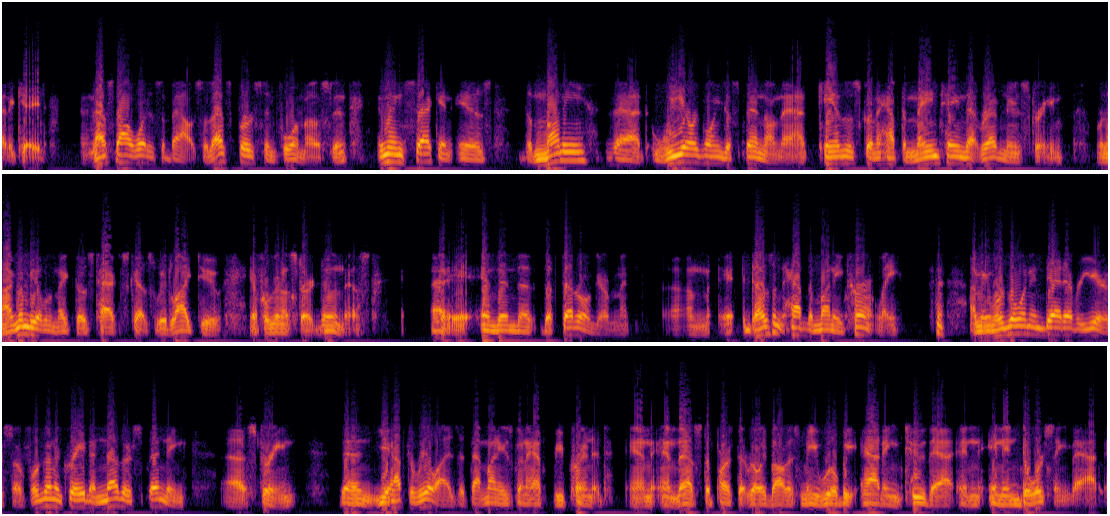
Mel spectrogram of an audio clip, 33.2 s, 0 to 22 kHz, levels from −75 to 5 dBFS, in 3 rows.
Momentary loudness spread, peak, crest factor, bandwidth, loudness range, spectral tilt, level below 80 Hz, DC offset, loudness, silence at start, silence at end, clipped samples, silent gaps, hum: 9 LU; -6 dBFS; 10 dB; 10.5 kHz; 3 LU; -7.5 dB/octave; -54 dBFS; under 0.1%; -17 LUFS; 0 s; 0 s; under 0.1%; none; none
